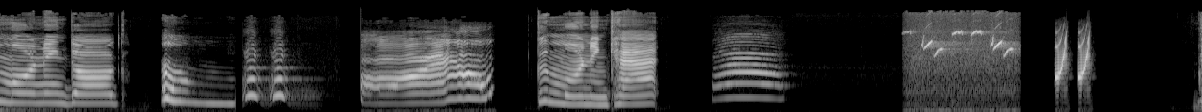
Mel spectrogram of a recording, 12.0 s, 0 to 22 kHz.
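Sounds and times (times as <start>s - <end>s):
cartoon dog yelping and barking: 2.4s - 5.0s
cat meow: 3.6s - 5.0s, 7.1s - 8.0s.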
